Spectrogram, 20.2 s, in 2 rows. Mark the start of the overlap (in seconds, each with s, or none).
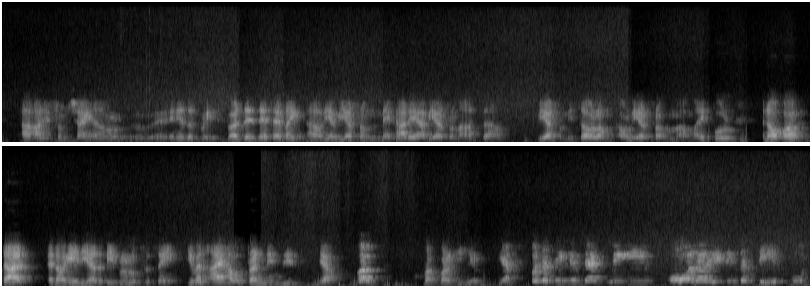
none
